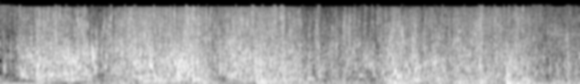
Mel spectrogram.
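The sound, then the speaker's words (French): Paddles dip and splash steadily through water as three kayaks set off, with a continuous wash of water and small rhythmic strokes, no voices. “Euh, alors là, euh, ça y est, on part sur notre kayak, sur nos kayaks, on en a trois.”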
